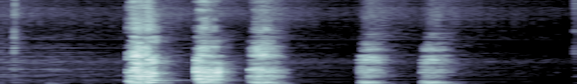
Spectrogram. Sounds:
Throat clearing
